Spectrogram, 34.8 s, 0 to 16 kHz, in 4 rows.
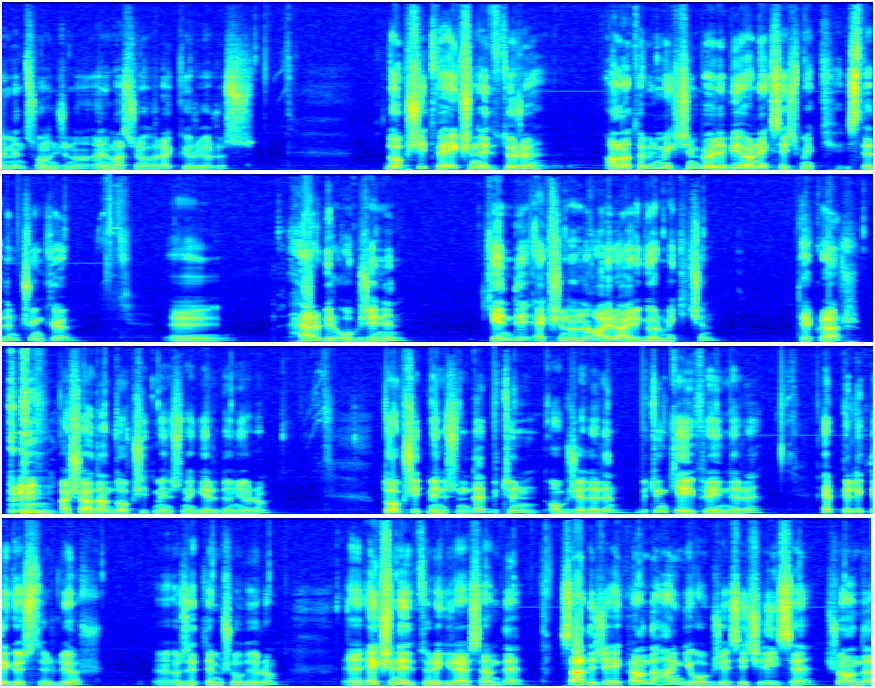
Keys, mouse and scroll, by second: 16.9-18.7 drag, 20.2-22.0 drag, 29.5-31.5 drag, 33.5-34.8 right drag.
